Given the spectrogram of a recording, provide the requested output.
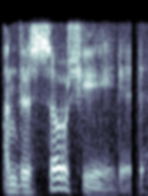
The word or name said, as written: undissociated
